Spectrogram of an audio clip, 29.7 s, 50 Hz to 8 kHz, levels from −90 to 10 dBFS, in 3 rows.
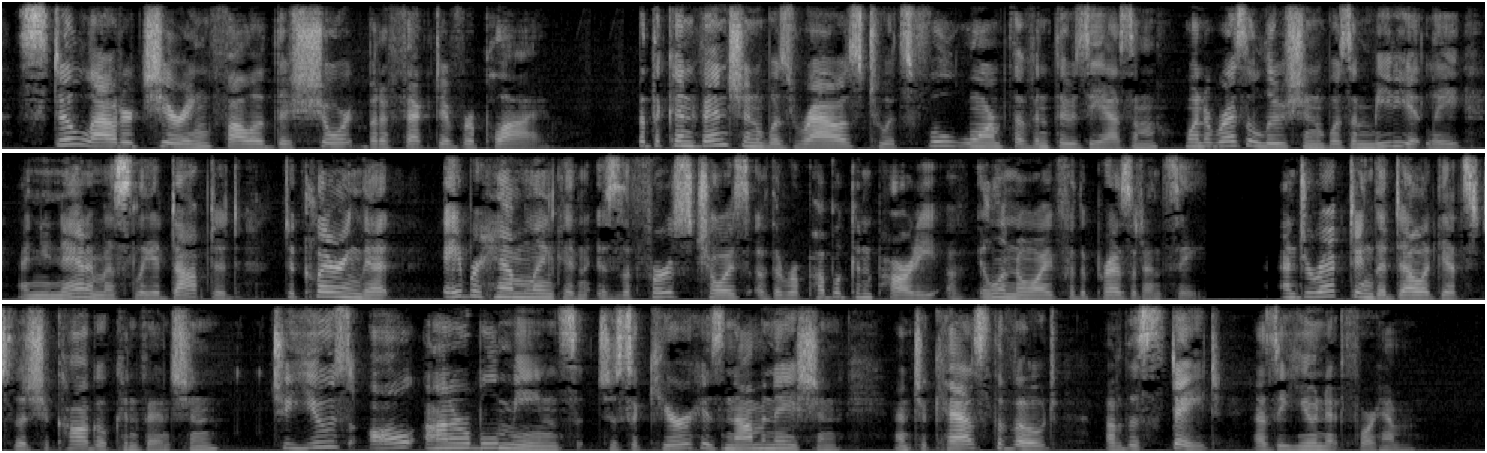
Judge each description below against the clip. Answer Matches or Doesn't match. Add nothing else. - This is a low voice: Doesn't match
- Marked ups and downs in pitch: Doesn't match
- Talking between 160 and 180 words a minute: Doesn't match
